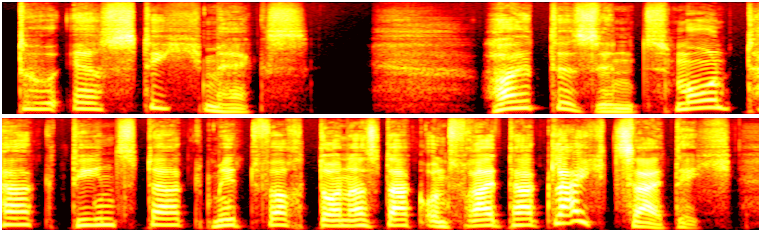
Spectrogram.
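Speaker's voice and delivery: high, slow, smug and triumphant; Winston's voice. A narrator's reading. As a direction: announce nonsense with total conviction. Narrator voices Winston character.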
